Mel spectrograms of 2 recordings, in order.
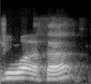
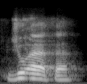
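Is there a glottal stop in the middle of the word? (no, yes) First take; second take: no; yes. First: The middle has a plain w sound, no glottal stop. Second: The middle has a glottal stop before the vowel. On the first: "الأصل جواثة" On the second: "وقد تهمز جؤاثة"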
